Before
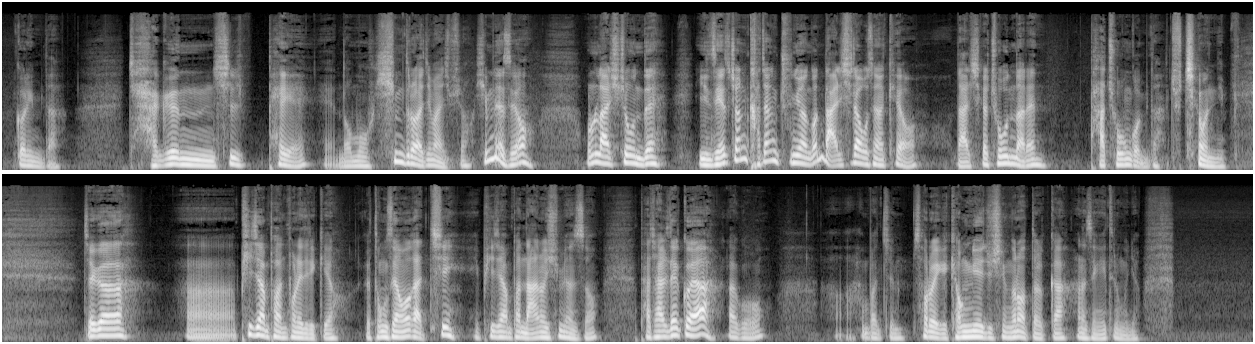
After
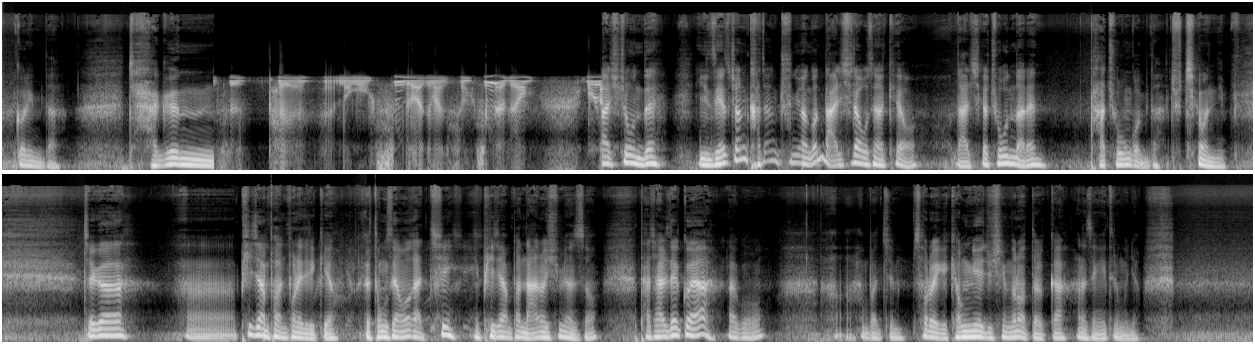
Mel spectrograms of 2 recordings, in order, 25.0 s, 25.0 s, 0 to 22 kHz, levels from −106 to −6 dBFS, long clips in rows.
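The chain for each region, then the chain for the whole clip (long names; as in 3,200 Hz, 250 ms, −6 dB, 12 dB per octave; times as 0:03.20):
0:02.11–0:06.00: low-shelf EQ 190 Hz −11.5 dB + voice inversion scrambler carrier 3,300 Hz
0:07.59–0:08.00: downward compressor 5 to 1, threshold −28 dBFS + transient designer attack −2 dB, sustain +6 dB
0:15.12–0:17.44: feedback echo with a high-pass in the loop 205 ms, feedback 38%, high-pass 980 Hz, level −23.5 dB + multiband upward and downward compressor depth 100%
whole clip: drawn EQ curve 170 Hz 0 dB, 300 Hz −6 dB, 550 Hz −8 dB, 830 Hz −27 dB, 1,500 Hz +2 dB, 2,700 Hz −11 dB, 4,000 Hz −12 dB, 9,400 Hz −15 dB, 13,000 Hz +11 dB; upward compression, threshold −21 dBFS; high-shelf EQ 5,800 Hz −10 dB; level −4.5 dB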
